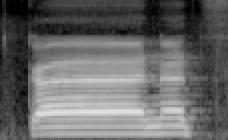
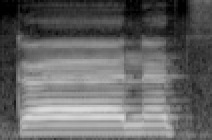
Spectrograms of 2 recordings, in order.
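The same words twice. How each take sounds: No difference in how they are said.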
